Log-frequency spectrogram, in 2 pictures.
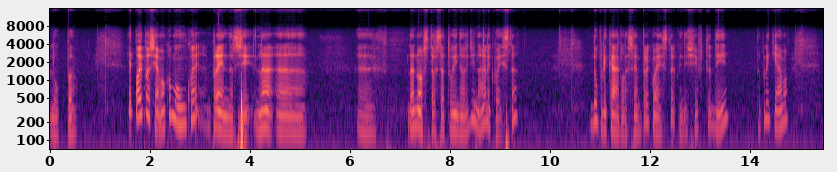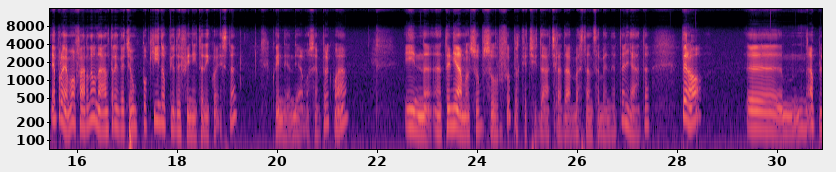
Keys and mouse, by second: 8.9 Tab, 9.4-11.9 right drag, 13.0 shift+d, 16.4-20.1 drag, 20.1 Tab, 20.9 Tab.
